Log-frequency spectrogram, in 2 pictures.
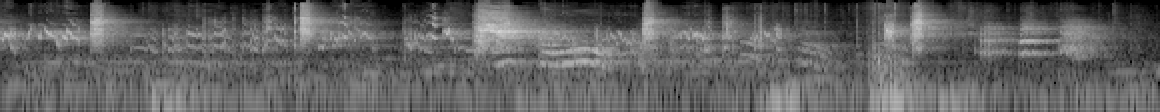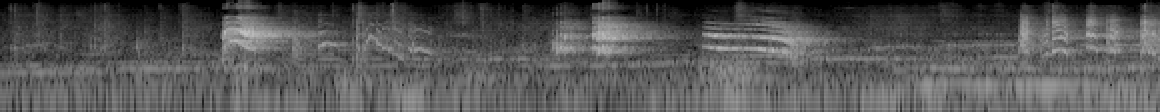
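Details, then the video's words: Budgie chirps and harsh squawks in separate bursts, including a quick run of descending whistled notes, with quiet gaps between calls. "Budgies Sounds| Budgies Chirping sound"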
